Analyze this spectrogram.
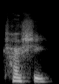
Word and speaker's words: tashi: say it correctly kelly curl your tongue back a little and say tashi yeah when you say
